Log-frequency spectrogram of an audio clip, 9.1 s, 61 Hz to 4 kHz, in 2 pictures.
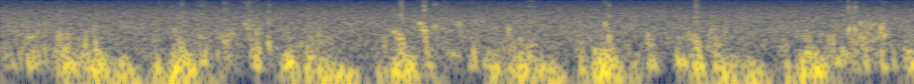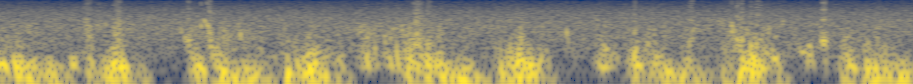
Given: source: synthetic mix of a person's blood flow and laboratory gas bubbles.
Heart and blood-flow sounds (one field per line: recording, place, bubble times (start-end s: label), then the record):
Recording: Doppler ultrasound of blood flow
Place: precordium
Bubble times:
0.00-0.43 s: bubbles
0.46-0.54 s: bubbles
0.85-1.67 s: bubbles
1.90-2.43 s: bubbles
2.50-2.71 s: bubbles
2.88-3.62 s: bubbles
3.90-4.70 s: bubbles
4.90-5.23 s: bubbles
5.45-5.88 s: bubbles
6.00-6.78 s: bubbles
7.07-7.33 s: bubbles
7.37-7.45 s: bubbles
7.53-7.85 s: bubbles
7.96-8.06 s: bubbles
8.14-8.77 s: bubbles
8.97-9.05 s: bubbles
From the record:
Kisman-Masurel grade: 342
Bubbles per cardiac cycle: rolling drumbeat, 9 or more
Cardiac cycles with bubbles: 100%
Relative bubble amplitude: moderate (0.250 to 0.450)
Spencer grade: 3 (all of the cardiac periods contain showers or single bubble signals, but not dominating or overriding the cardiac motion signals)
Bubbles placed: anywhere in the cardiac cycle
